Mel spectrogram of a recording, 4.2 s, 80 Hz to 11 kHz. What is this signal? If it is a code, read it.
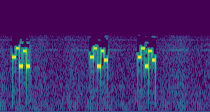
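Five-tone selective call (ZVEI), heard as quick runs of five tones, tones of about 70 ms. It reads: 88505 88507 88507
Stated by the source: ZVEI five-tone selective call received on an SDR.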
